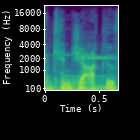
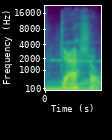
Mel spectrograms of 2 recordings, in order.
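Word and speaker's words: Geto: zero especially the Utah Kaku fight or it's not Kaku in that one it's gho thank you it's ghetto in that fight God I'm going to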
